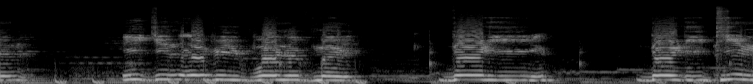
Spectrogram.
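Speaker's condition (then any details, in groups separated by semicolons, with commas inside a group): Cerebral palsy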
